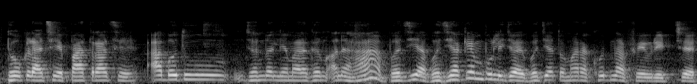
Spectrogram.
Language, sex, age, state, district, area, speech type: Gujarati, female, 45-60, Gujarat, Junagadh, urban, spontaneous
